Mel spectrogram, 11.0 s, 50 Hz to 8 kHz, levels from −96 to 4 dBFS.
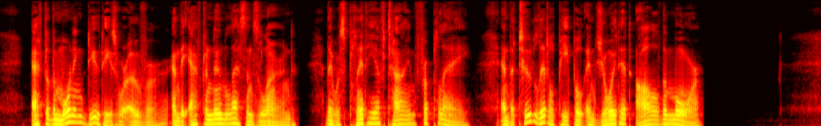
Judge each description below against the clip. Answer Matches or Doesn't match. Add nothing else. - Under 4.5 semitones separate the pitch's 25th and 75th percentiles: Doesn't match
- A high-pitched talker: Doesn't match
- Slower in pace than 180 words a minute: Matches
